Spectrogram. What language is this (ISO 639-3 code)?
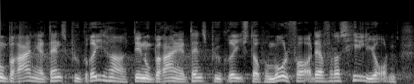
dan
